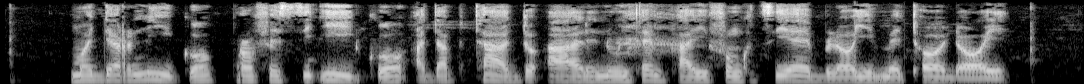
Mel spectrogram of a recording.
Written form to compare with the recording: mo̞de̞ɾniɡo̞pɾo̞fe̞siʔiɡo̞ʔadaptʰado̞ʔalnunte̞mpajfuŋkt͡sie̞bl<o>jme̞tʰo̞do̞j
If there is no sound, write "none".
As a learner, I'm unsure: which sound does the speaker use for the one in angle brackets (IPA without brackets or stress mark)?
o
